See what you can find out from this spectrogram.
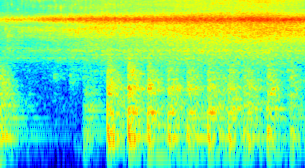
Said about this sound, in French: Gouttes d'eau qui crépitent et tambourinent effrontément. Écoutons le chant de la pluie. Gouttelettes qui s'écoulent et qui ruissellent sur nos vitres embuées.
